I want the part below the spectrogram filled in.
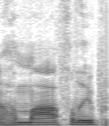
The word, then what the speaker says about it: homophily: Well done on the homophily pronunciation.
